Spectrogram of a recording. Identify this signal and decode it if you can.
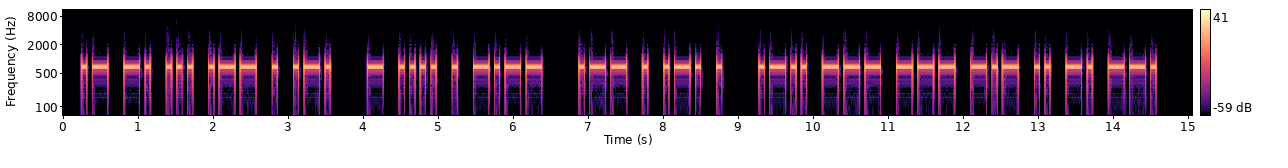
Morse code, heard as a keyed tone, about 17 wpm, 700 Hz. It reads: ANSWER THEY WERE LOOKING
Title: Sentences from Top 1000 Words - Review Part 6 - 17wpm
